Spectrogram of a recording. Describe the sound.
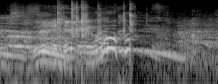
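A few sharp glass clinks ring out, overlapping with several people talking and cheering at once, as in a toast.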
